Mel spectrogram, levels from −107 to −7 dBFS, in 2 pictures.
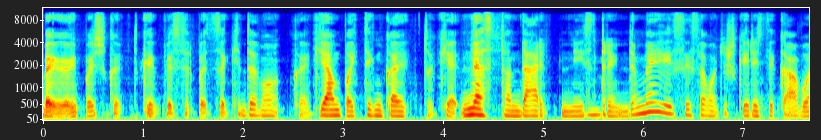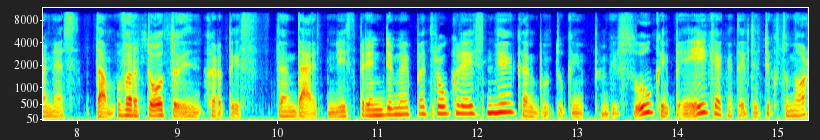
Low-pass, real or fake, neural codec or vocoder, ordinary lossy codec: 9.9 kHz; fake; autoencoder, 22.05 kHz, a latent of 192 numbers a frame, VITS, trained on many speakers; AAC, 48 kbps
